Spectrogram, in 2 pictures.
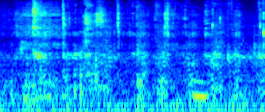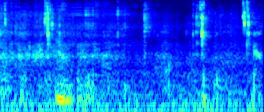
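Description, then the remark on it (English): Crunchy chewing of a salty seaweed snack, a steady run of crisp, crackling bites and mouth sounds repeating over several seconds with no talking. “Crunchy. Again, no initial taste, but an aftertaste, and that is a seaweed aftertaste.”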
